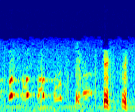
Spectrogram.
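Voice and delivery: high, soft giggle; can't hold back laughing. Acted. Laughs at Willie's hat.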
